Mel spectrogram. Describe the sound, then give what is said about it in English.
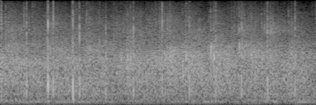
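A church audience applauds as a speaker comes forward, with steady, moderate clapping and a few sharper individual claps standing out early on. “So let's give a warm WCF welcome to Rebecca as she comes forward and we have a conversation together.”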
